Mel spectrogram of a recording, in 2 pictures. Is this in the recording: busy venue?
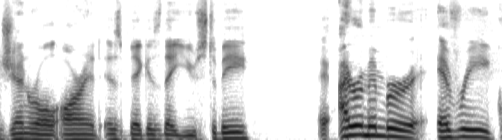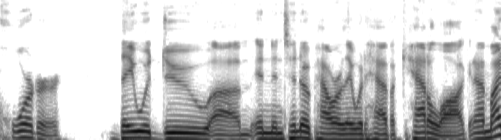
no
